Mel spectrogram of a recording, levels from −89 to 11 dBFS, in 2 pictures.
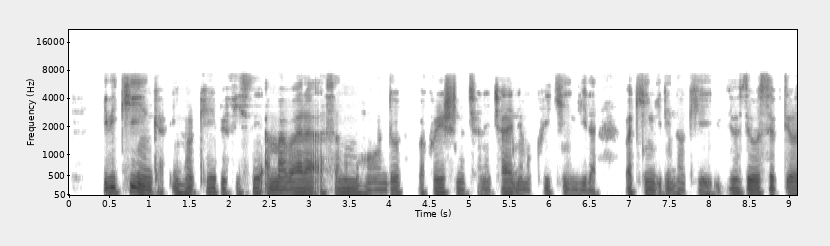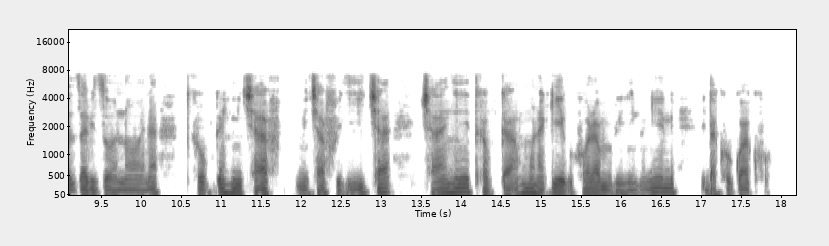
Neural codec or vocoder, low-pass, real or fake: vocoder, 24 kHz, 100 mel bands, Vocos; 7.2 kHz; fake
